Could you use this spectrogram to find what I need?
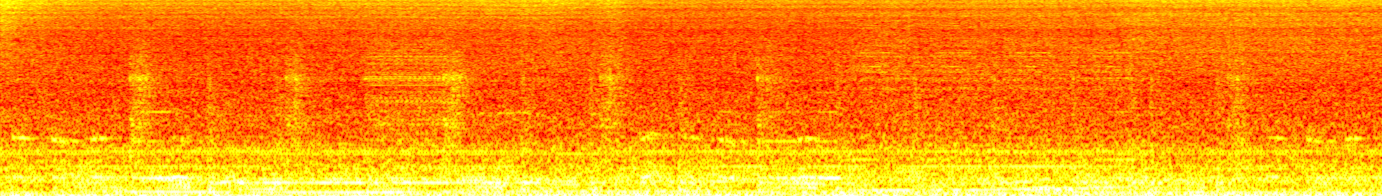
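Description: An airbrush hisses softly and steadily.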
